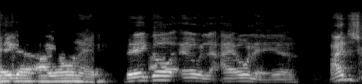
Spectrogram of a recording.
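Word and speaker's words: Ioane: They say Vega Ione.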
